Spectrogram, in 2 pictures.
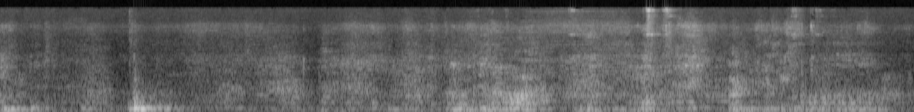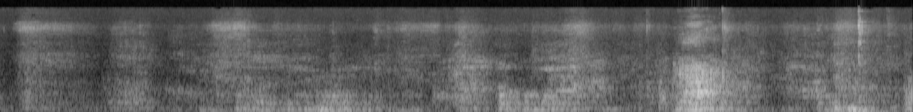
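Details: Pair of Newfoundland dogs in play fight, low throaty growling running almost without pause, gruff surges rising to a louder snarl near the end.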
